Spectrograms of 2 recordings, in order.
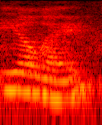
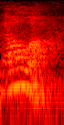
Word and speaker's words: Ela: So, my name is Ela, spelled E-L-A, and a lot of people pronounce it Ella. It's Ela, and it's a story behind that. And so I went through a phase that I thought, I'm tired of correcting people that it's Ela, not Ella.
